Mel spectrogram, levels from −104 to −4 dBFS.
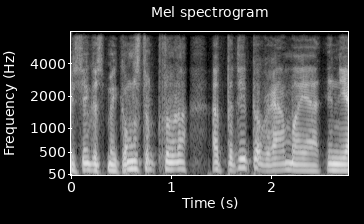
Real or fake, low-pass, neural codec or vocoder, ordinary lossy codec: fake; 7.2 kHz; codec, 16 kHz in and 24 kHz out, 0.4 kbps, LongCat-Audio-Codec, two codebook decoder; Opus, 64 kbps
